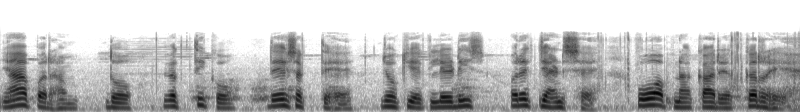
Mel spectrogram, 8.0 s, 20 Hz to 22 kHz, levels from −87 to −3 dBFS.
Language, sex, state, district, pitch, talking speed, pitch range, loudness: Hindi, male, Himachal Pradesh, Shimla, 150 Hz, 170 wpm, 130-175 Hz, -17 LUFS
